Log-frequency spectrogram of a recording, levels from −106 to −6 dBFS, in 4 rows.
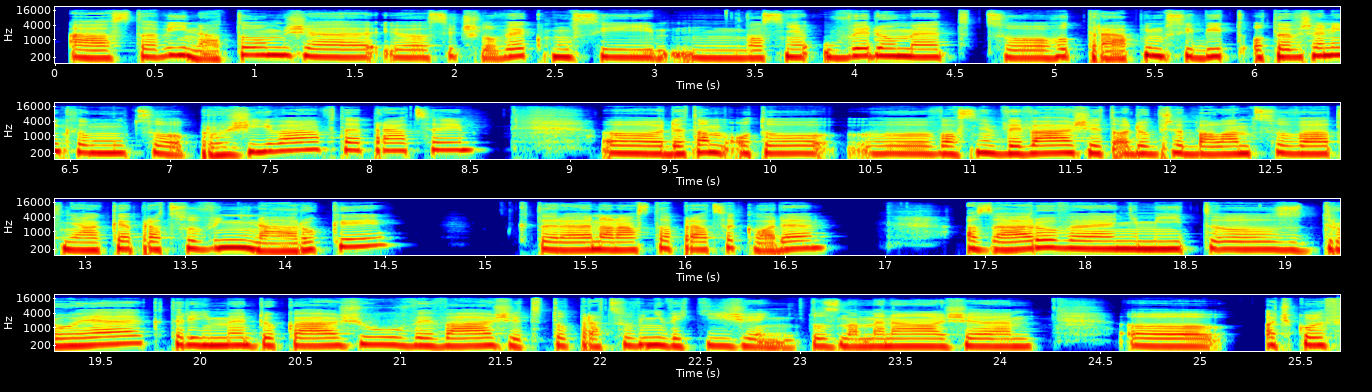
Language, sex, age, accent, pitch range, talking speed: Czech, female, 30-49, native, 190-215 Hz, 130 wpm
